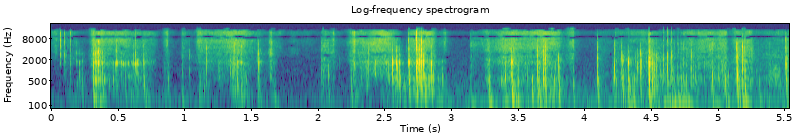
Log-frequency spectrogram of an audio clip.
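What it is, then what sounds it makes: Foil face mask sachet crinkled. Long nails crinkle and scratch a flat, filled, printed foil and plastic face mask sachet. The result is quiet bursts of dry, crackly rustling and scraping with bright, sharp crunches, broken by short pauses.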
